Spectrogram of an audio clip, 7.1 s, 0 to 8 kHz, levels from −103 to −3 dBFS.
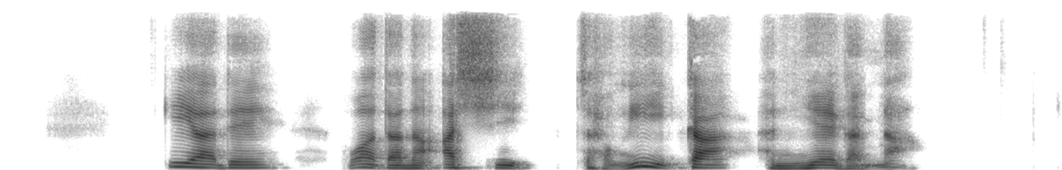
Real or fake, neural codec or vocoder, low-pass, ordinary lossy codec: fake; codec, 24 kHz, 1.2 kbps, DualCodec; 7.2 kHz; AAC, 48 kbps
